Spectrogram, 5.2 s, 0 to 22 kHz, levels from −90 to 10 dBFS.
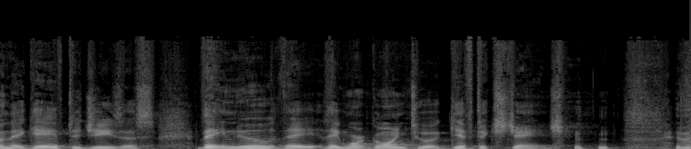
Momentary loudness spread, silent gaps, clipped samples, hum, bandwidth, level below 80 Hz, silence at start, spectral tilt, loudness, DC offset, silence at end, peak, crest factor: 15 LU; none; under 0.1%; none; 17 kHz; -70 dBFS; 0 s; -6.5 dB/octave; -30 LUFS; under 0.1%; 0 s; -12 dBFS; 18 dB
